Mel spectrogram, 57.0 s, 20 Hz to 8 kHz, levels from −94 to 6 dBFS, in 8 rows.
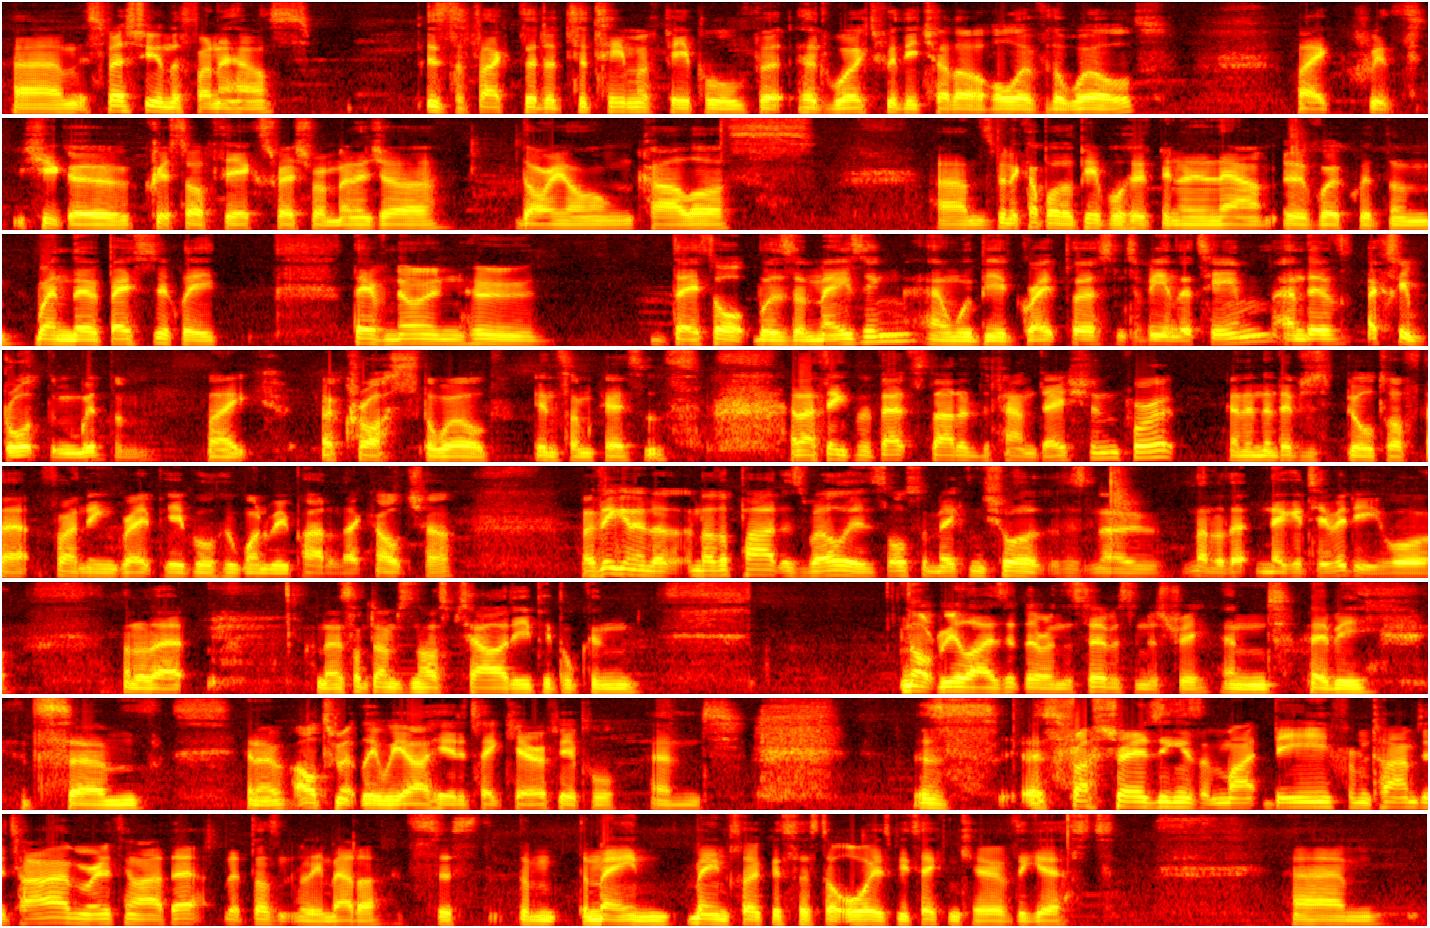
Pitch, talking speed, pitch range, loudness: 100 Hz, 215 wpm, 95-115 Hz, -20 LUFS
